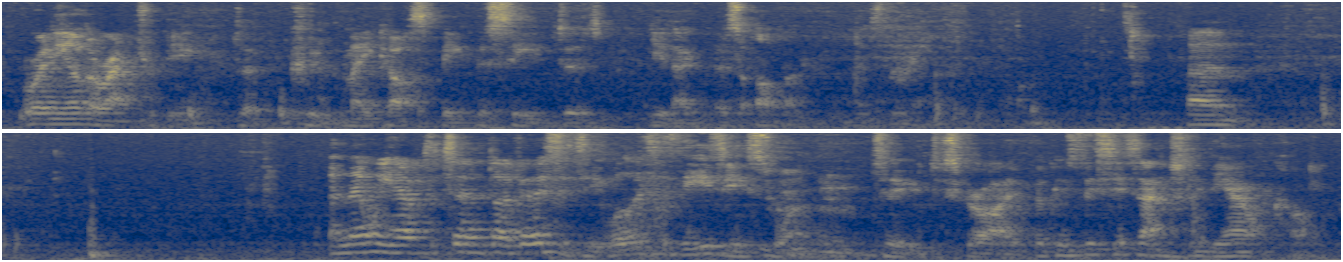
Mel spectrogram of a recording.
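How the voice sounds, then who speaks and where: Guy giving a meetup talk, lowish voice, lots of ums and restarts, echoey room, far from the mic. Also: background noise. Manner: hesitant, with many fillers and restarts. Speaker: meetup speaker. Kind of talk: conversational talk to a live audience. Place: meeting room with an audience. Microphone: distant room mic.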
